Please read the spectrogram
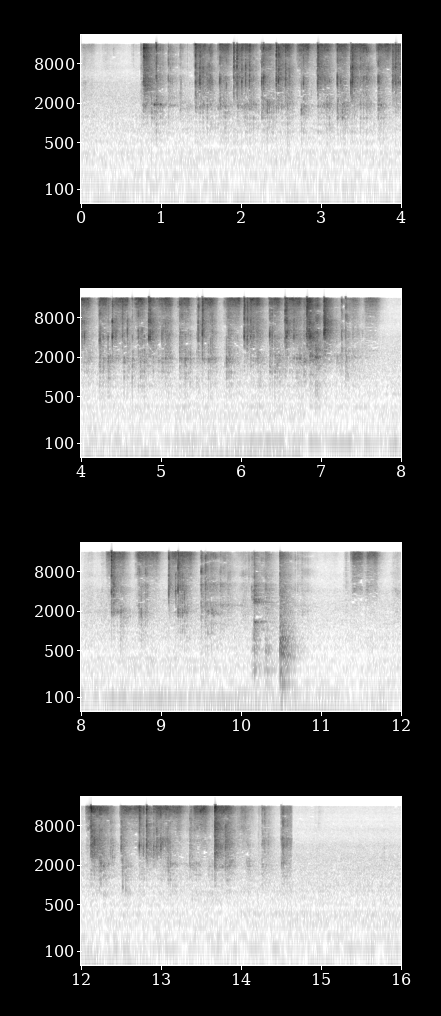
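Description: Aerosol spray-paint can being shaken in three bouts, its mixing ball rattling rapidly against the metal. A brief falling squeak about ten seconds in.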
